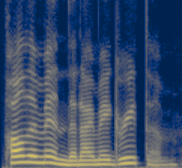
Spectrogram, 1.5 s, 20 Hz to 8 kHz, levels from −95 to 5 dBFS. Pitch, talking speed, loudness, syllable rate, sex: 230 Hz, 315 wpm, -16 LUFS, 5.4 syllables/s, female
